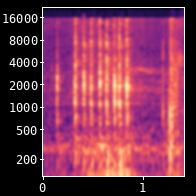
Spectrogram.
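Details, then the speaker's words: Old mechanical keyboard with Cherry-style stabilizers, spacebar stems and wire lubed with Permatex 81150 dielectric grease: crisp, short clacks with no tinny rattle after the spacebar strokes. The stabilizer is quiet. "depending on the age of the keyboard and the stabilizer quality the results may vary but sounds pretty good to me"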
